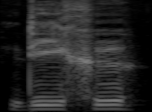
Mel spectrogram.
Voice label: "diixw", Apatani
